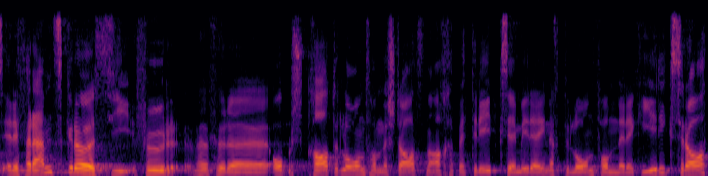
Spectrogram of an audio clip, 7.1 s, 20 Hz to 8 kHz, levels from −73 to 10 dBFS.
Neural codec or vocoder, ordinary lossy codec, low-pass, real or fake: none; none; 7.2 kHz; real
